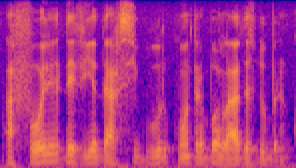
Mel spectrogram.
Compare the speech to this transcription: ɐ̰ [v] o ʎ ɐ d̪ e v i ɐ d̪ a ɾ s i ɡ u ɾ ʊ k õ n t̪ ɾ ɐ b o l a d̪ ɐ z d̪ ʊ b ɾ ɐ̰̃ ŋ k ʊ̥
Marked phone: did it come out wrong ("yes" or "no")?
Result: yes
